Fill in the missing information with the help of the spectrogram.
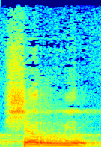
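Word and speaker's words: شَرِّ: ada Ro bertasdid nah tapi ro bertasjid ini sering orang tebalkan Pak jadi gini bacanya Pak nih orang yang sudah belajar masih banyak suka ditebalkan seperti ini kalau ada masih bacanya seperti itu itu belum tepat ya syarril yang benar syarril syarril tipis Kenapa Pak karena rnya berharakat kasrh ya jadi ro berharakat kasrah itu dibaca tipis ya Nah ini tipis Jadi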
